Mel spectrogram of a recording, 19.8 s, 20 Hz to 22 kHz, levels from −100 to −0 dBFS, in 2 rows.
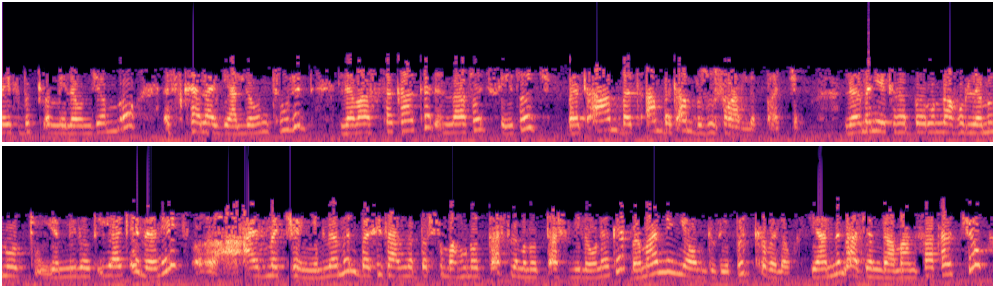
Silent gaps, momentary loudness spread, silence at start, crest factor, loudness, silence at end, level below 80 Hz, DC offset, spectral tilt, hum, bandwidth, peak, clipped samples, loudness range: none; 9 LU; 0 s; 16 dB; -16 LUFS; 0 s; -44 dBFS; under 0.1%; 0 dB/octave; none; 5.6 kHz; 0 dBFS; under 0.1%; 3 LU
